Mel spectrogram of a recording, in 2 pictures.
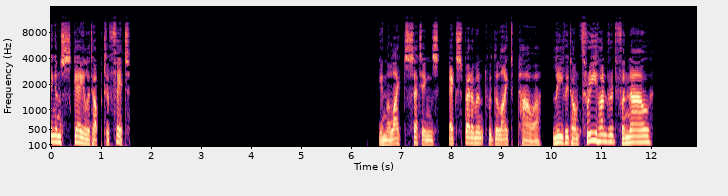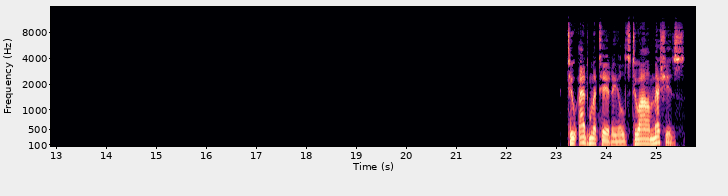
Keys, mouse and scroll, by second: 0.7 click, 1.4 s, 2.4 KP_5, 2.9 click, 3.6 s, 4.7 KP_3, 5.2 click, 6.8 click, 7.6-15.5 drag, 8.4 KP_0, 11.9 KP_0, 17.5 click.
